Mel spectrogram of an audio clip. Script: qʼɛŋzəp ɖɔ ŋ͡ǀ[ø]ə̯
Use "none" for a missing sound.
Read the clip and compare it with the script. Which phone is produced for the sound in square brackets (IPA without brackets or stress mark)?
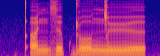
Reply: ø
